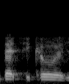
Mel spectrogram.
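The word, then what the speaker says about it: Betws-y-Coed: Betsy Coed? – Yeah. Betsy Coed, yeah.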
